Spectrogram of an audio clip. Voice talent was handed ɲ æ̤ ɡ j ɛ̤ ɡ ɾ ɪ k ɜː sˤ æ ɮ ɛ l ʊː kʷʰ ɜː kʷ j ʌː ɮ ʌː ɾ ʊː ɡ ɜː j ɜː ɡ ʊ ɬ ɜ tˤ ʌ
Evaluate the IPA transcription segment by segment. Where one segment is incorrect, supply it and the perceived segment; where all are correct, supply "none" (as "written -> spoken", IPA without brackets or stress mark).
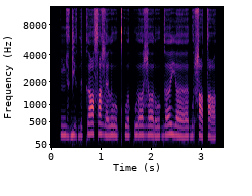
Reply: none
